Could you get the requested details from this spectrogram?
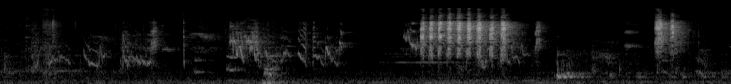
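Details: Budgies chirping and chattering: a busy mix of squeaks, warbles and scratchy notes, with a rapid burst of ticking, buzzy pulses in the middle and a sharp squawk near the end.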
